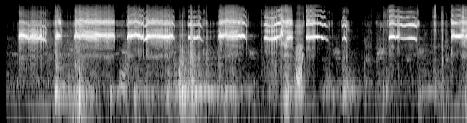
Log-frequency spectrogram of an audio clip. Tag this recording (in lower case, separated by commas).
animal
